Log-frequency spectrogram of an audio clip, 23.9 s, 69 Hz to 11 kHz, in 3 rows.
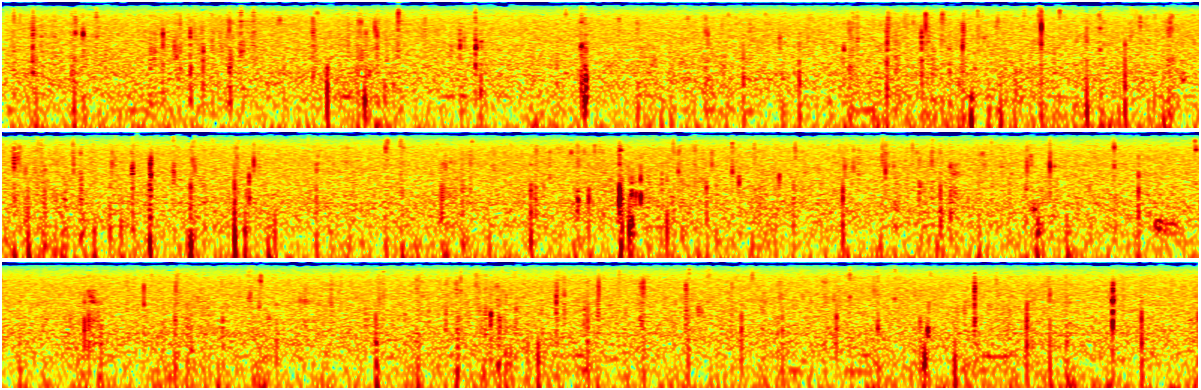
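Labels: An animal repeatedly chews food. 0.0 - 23.9
An animal swallowing food. 12.0 - 12.4
An animal is exhaling. 14.3 - 14.8
An animal is exhaling. 16.4 - 16.9

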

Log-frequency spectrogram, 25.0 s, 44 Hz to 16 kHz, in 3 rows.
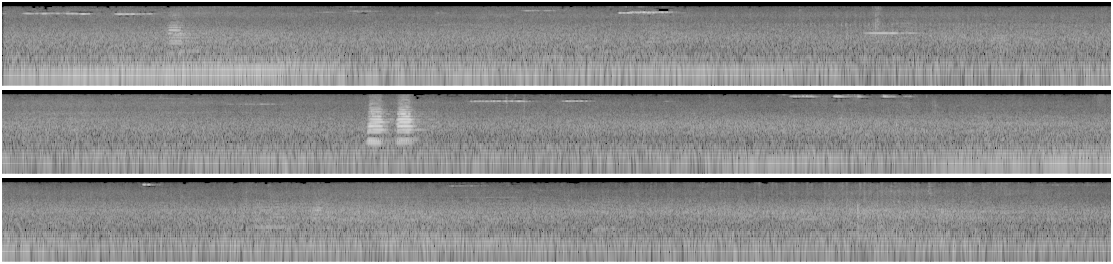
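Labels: A car engine is running. 0.0 - 1.2
A car horn beeps. 1.1 - 1.4
Constant traffic sounds with car engines and braking noises. 1.4 - 11.0
A car horn beeps repeatedly. 11.0 - 11.5
Continuous outdoor traffic sounds of cars. 11.5 - 24.8

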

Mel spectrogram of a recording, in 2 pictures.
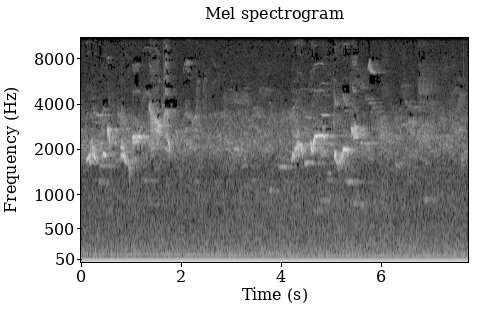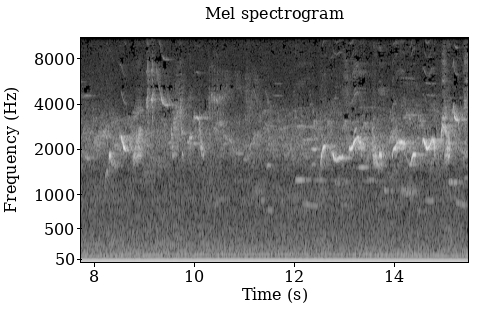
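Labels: Birds singing with an occasional nearby bird whistling. 0.0 - 15.5

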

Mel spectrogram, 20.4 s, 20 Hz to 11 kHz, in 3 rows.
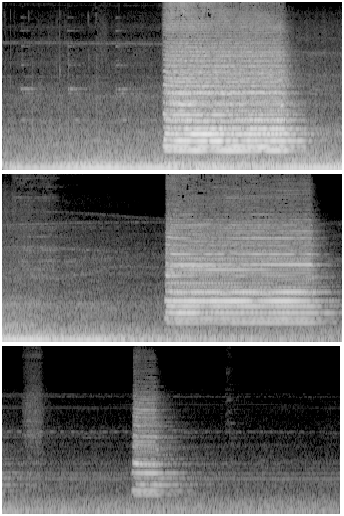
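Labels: Sounds of a train on the tracks. 0.1 - 20.4
A train horn sounds loudly and closely. 2.9 - 6.6
A train horn sounds. 9.9 - 13.4
A train horn sounds briefly. 15.7 - 17.2

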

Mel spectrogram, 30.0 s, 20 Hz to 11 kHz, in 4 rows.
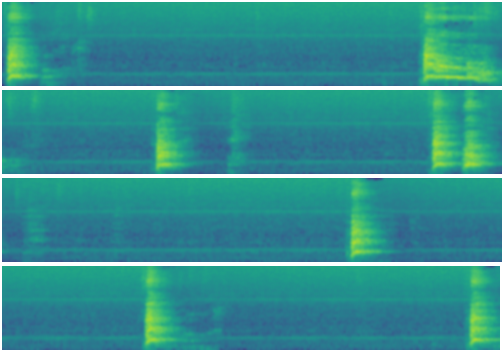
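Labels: A dog barks sharply. 0.2 - 30.0

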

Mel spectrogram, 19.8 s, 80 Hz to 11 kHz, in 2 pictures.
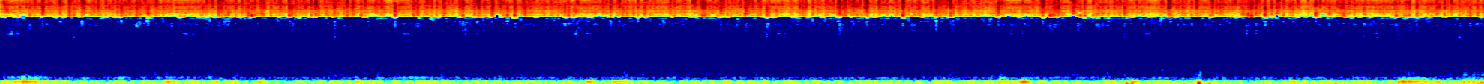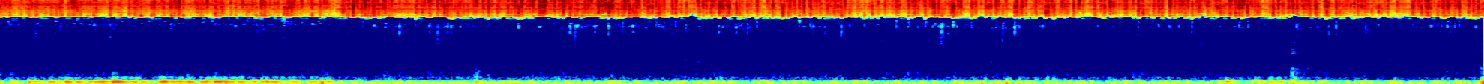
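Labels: Muffled and repeated sound of rain falling outdoors. 0.0 - 19.8

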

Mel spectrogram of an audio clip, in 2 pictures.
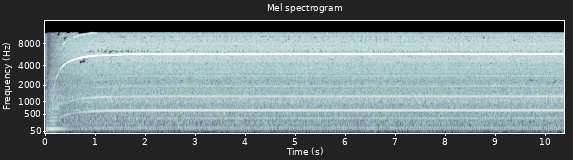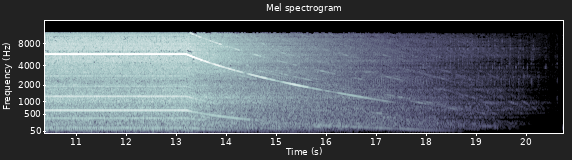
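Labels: A vacuum cleaner starts operating. 0.0 - 0.6
A vacuum cleaner is running indoors. 0.6 - 13.5
A vacuum cleaner gradually reducing in volume and stopping. 13.5 - 20.8

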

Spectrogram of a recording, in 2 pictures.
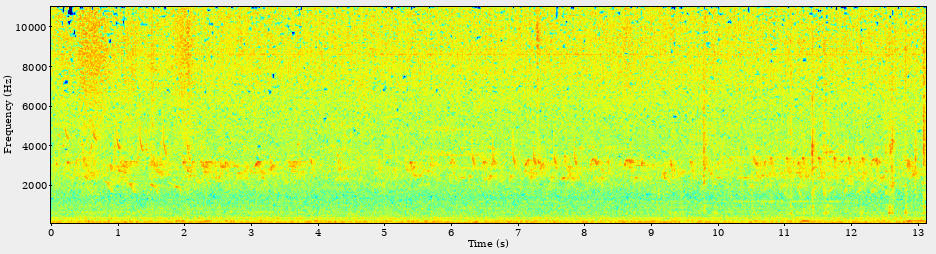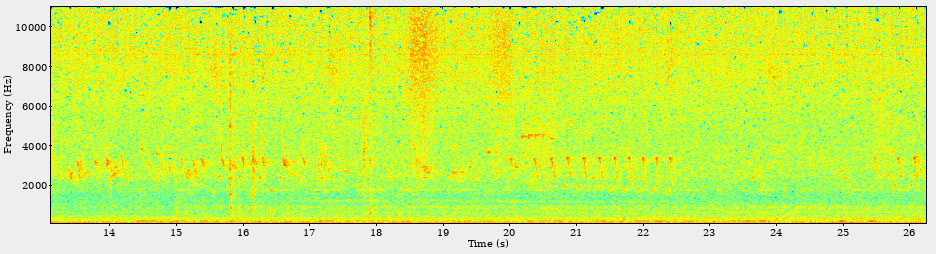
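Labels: A bird chirping. 0.0 - 26.3

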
